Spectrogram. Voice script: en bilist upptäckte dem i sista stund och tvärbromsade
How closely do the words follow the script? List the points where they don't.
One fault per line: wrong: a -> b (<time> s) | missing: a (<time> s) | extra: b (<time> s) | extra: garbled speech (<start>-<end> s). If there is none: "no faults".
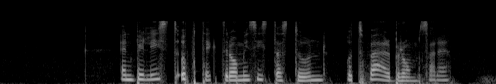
no faults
